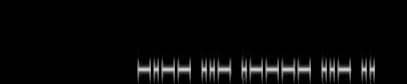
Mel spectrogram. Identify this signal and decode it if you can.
Morse code, heard as a keyed tone, about 30 wpm, 700 Hz. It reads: YU1UI
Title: DXCC-100 Call Signs - 5 Characters - 30wpm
